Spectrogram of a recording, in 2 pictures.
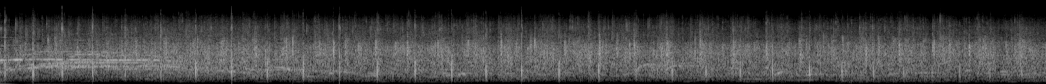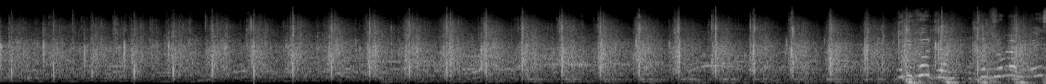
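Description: Concert-hall audience applauding: a dense wash of clapping that, from about halfway through, settles into loud rhythmic clapping in unison, a little under three claps a second.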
